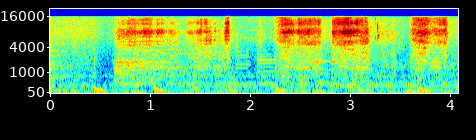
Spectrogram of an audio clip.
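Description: Marker pen scratching across cardboard as a template corner is traced, in two long strokes.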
